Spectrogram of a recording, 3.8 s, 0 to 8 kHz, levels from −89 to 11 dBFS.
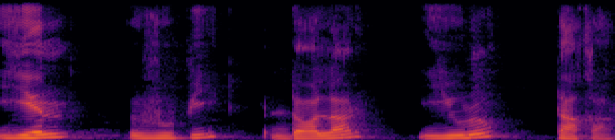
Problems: none marked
